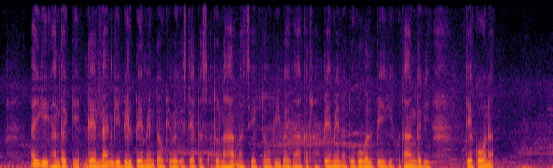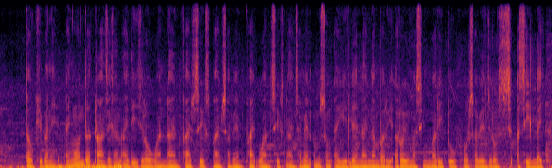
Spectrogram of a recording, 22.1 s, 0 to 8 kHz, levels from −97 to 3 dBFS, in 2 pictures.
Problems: background sounds at intervals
